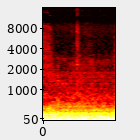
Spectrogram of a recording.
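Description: A Mercedes 6.3 V8 AMG engine idles with a deep, steady low rumble, close and continuous for a brief moment.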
